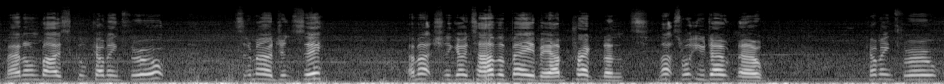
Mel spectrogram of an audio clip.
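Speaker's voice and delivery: loud and high, calling out to clear the way; hammed-up pregnant cyclist yelling for room; loud, high joke plea to let him through; mock emergency shout. Pretends to be pregnant, shouting to clear path.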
